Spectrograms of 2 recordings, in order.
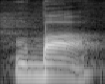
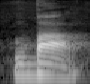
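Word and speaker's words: ب: এই অক্ষরের নাম হল বা। এই অক্ষরের নাম বা।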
